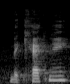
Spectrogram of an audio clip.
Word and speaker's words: McKechnie: licorice yeah licorice mcken mckechnie mckechnie i think is how you pronounce their name uh so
